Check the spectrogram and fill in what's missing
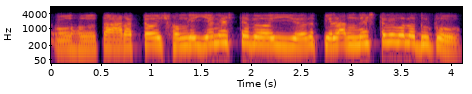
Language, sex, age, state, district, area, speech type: Bengali, male, 18-30, West Bengal, Uttar Dinajpur, urban, conversation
